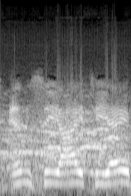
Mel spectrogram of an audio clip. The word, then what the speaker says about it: Ncita: Don't be fooled by the spelling. It's N-C-I-T-A, but it is pronounced Ncita.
